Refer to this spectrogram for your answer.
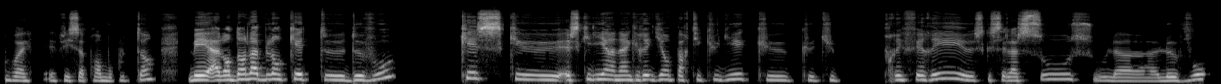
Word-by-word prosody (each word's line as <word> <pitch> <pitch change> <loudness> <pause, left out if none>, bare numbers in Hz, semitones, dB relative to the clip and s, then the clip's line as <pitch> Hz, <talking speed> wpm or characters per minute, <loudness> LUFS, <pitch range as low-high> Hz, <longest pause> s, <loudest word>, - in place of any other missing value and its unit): Ouais. 180 -3 -3 0.2
Et 170 - -8
puis 180 +1 -7
ça 175 0 0
prend 170 0 -7
beaucoup 170 +2 -7
de 170 - -20
temps. 220 +2 -4 0.3
Mais 210 +1 +8
alors 205 +1 +5
dans 235 +3 +3
la 260 0 +6
blanquette, 235 +1 +1
heu, 200 -1 +1
de 195 +3 +1
veau, 245 - -2 0.6
qu'est-ce 280 -2 +7
que 245 - -4 0.4
est-ce 205 -2 +3
qu'il 230 0 -4
y 235 - +3
a 225 - +1
un 215 - 0
ingrédient 210 +1 0
particulier 215 +3 -6
que 195 -2 -6
que 190 - -9
tu 185 +2 -10 0.5
préférais, 220 +5 -2
heu, 200 - -1
est-ce 185 -2 -4
que - - -11
c'est 185 +2 -1
la 175 0 -2
sauce 235 +5 -1
ou 175 - -10
la 160 -2 -7
le 170 +2 -1
veau? 205 +9 -3
205 Hz, 190 wpm, -23 LUFS, 180-230 Hz, 0.6 s, Mais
